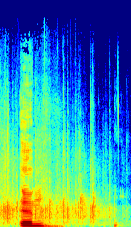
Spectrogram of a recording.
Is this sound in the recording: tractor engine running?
no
